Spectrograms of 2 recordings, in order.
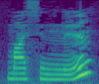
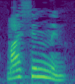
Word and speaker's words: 맛있는: Масинен ую ее. То есть основа глагола масит. Прибавляем нын, поскольку это исключение. Получаем масинен вкусное.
